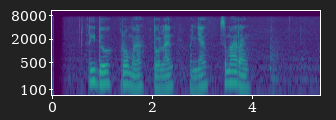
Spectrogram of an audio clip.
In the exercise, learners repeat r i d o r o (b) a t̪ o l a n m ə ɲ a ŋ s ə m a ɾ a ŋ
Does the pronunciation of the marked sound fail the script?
yes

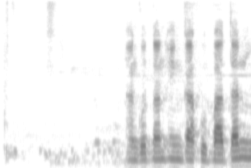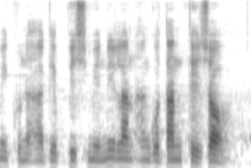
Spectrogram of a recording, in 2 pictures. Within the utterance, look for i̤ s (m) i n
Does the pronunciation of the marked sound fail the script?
no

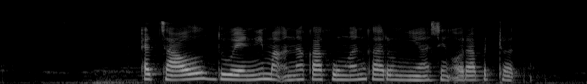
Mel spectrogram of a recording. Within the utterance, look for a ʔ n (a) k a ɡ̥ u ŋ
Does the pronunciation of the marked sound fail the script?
no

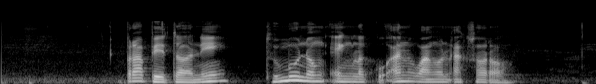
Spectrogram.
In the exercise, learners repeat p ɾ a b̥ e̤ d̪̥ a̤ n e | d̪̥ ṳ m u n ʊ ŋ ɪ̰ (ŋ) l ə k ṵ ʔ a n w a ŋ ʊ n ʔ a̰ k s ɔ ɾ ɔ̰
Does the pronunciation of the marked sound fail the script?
no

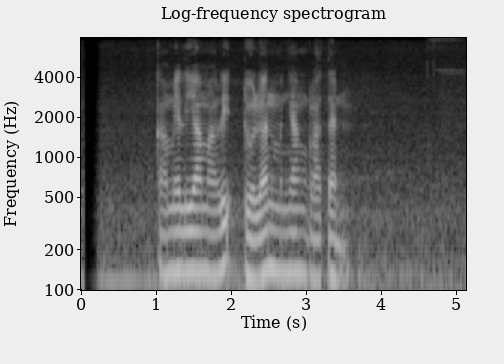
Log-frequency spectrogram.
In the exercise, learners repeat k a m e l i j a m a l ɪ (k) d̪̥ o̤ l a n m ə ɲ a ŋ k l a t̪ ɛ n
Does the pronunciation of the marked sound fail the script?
yes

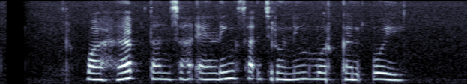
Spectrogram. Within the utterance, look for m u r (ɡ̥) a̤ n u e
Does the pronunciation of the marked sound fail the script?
no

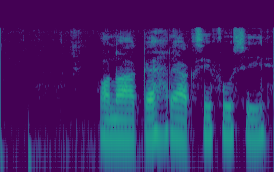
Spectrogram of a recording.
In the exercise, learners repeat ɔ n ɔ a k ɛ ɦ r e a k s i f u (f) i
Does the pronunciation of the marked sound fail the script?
yes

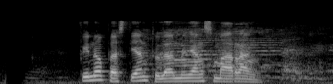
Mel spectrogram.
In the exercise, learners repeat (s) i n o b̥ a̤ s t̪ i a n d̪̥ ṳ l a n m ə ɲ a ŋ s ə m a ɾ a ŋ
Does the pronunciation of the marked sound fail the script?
yes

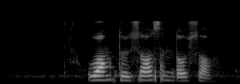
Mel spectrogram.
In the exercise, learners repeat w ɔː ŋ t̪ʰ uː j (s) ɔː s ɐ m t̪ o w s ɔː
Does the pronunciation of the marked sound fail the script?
no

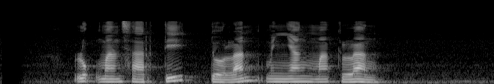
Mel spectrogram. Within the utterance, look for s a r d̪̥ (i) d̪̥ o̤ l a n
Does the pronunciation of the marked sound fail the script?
no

